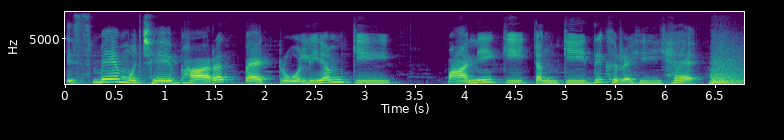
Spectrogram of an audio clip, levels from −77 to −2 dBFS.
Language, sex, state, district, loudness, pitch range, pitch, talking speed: Hindi, female, Madhya Pradesh, Katni, -17 LUFS, 205-255 Hz, 220 Hz, 95 wpm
